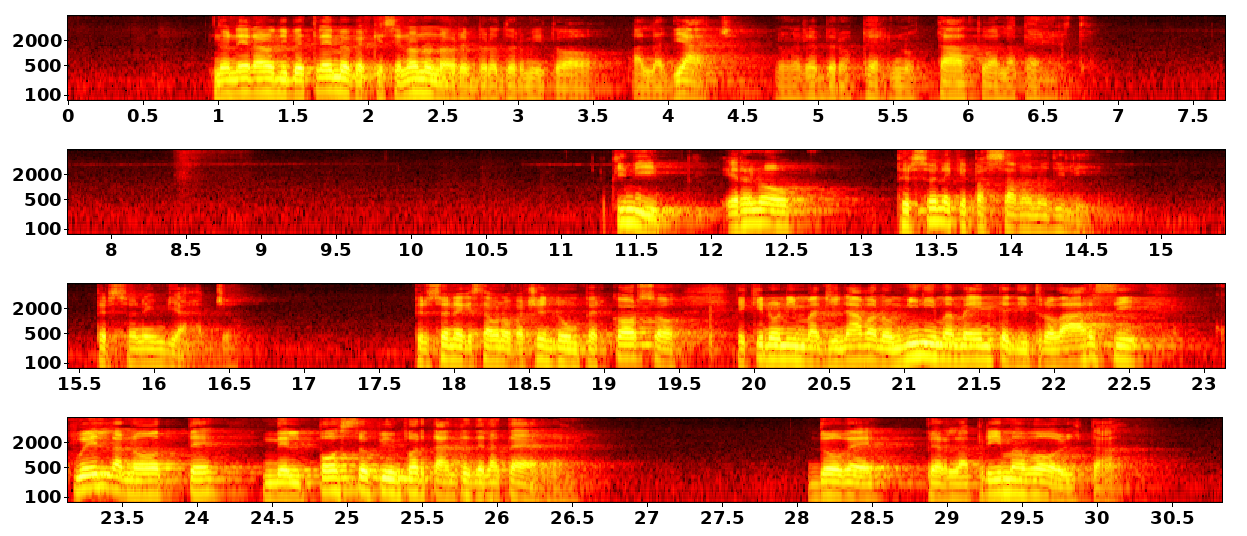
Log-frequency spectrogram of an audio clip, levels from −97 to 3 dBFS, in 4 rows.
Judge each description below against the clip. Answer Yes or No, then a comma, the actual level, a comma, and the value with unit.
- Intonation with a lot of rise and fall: No, average, 4.0 semitones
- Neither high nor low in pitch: No, low, 120 Hz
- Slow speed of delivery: Yes, slow, 100 wpm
